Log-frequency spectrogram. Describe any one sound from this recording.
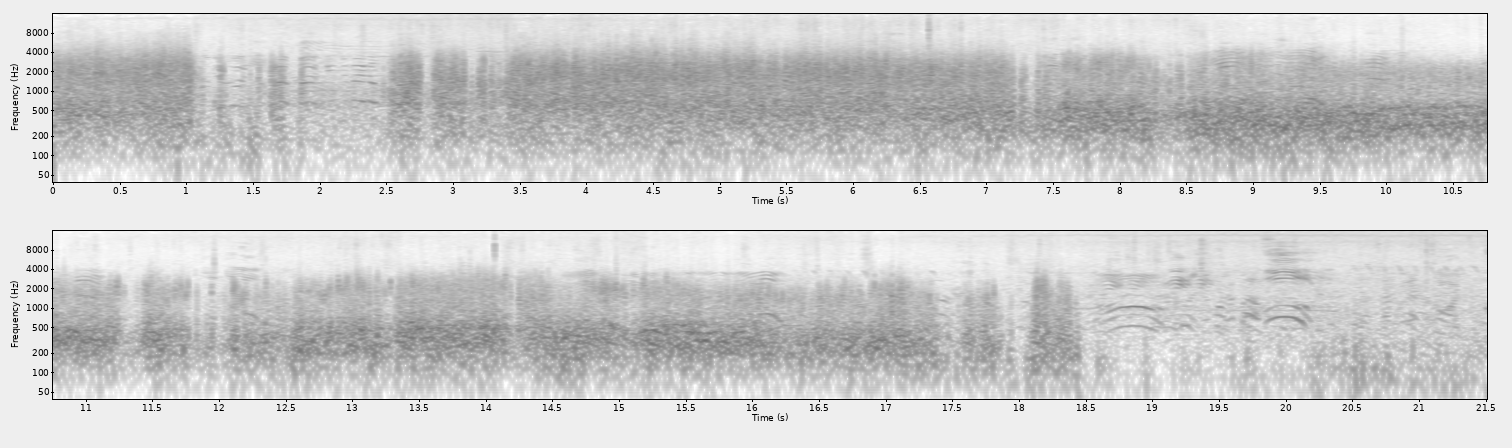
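Wind blows steadily outdoors across an open field.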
